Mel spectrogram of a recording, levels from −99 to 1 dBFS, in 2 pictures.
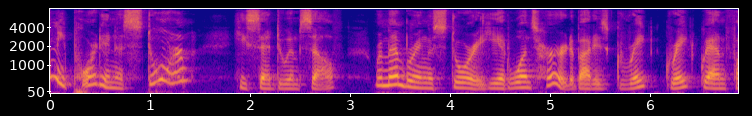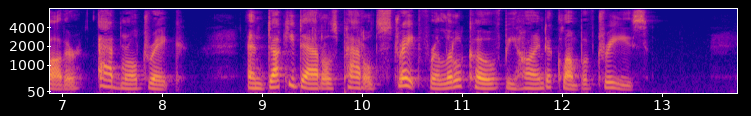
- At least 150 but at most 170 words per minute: Yes, average, 160 wpm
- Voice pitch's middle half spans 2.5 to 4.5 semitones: No, average, 5.3 semitones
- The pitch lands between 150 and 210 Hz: Yes, medium, 185 Hz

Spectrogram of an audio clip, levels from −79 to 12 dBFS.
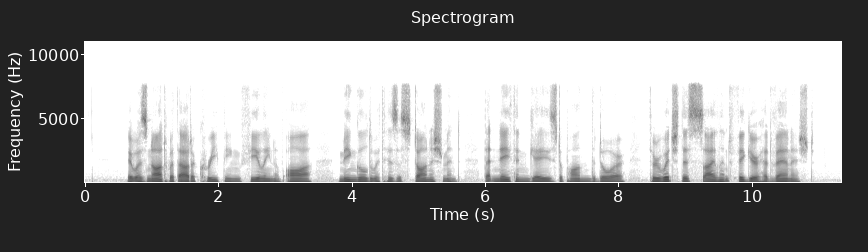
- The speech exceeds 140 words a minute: No, slow, 135 wpm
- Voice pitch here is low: Yes, low, 115 Hz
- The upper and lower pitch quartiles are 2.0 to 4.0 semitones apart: Yes, narrow, 2.5 semitones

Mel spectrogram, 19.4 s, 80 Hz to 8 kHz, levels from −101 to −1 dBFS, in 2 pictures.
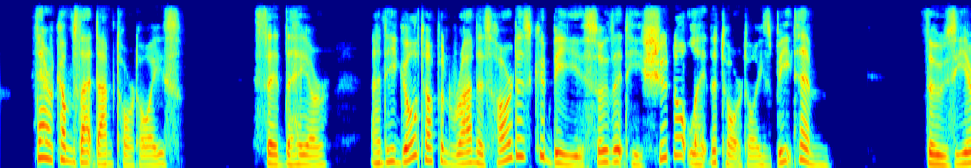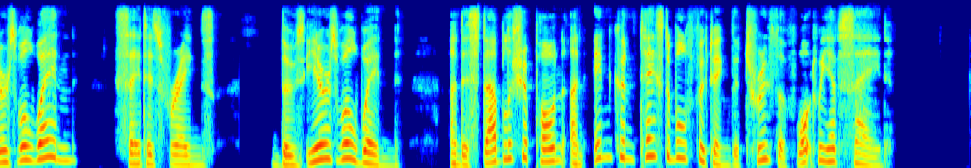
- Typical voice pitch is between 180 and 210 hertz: Yes, high, 190 Hz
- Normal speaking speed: Yes, average, 165 wpm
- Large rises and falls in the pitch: Yes, wide, 6.6 semitones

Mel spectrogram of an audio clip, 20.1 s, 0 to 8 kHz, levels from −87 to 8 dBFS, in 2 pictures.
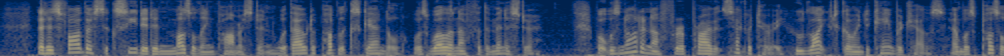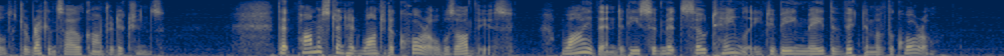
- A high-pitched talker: No, medium, 155 Hz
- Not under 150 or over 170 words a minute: No, average, 180 wpm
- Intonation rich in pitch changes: No, average, 4.1 semitones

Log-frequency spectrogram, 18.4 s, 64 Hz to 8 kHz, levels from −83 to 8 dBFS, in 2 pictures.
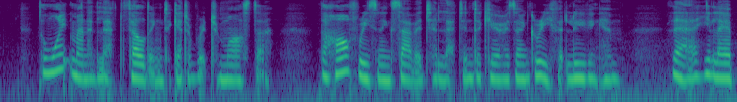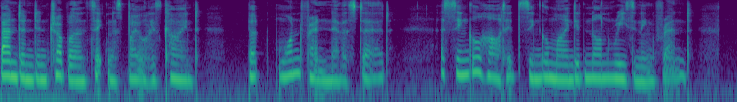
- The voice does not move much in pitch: Yes, narrow, 2.3 semitones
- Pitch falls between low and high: No, high, 200 Hz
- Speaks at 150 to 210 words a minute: Yes, average, 165 wpm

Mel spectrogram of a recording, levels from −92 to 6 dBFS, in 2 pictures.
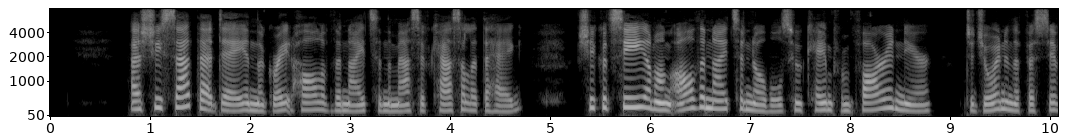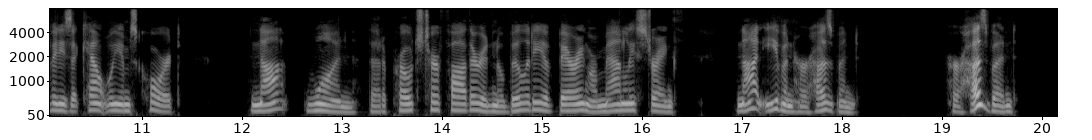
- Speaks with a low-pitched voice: No, medium, 185 Hz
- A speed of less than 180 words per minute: No, average, 185 wpm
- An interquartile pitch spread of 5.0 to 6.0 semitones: No, average, 2.9 semitones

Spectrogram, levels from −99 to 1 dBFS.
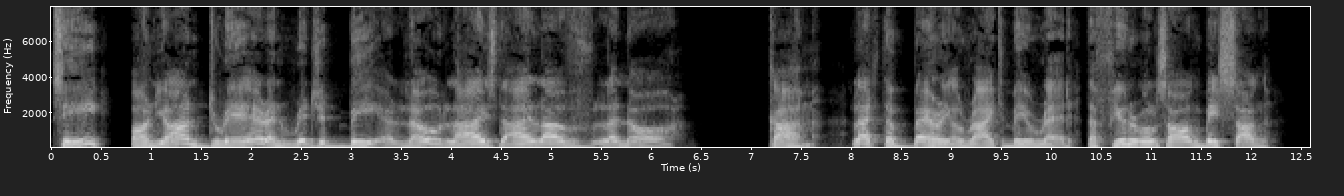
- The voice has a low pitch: No, medium, 175 Hz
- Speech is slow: Yes, slow, 110 wpm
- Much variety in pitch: Yes, wide, 5.9 semitones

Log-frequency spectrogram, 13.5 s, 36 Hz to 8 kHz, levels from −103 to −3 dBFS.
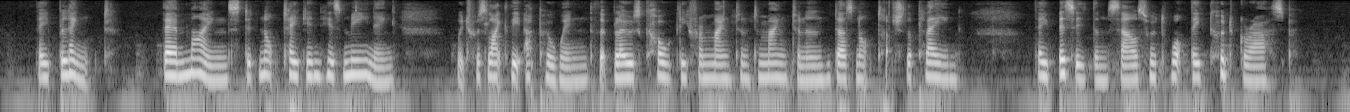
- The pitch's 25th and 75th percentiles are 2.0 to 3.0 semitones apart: Yes, narrow, 2.6 semitones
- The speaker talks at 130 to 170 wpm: Yes, average, 165 wpm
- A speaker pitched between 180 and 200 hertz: Yes, medium, 185 Hz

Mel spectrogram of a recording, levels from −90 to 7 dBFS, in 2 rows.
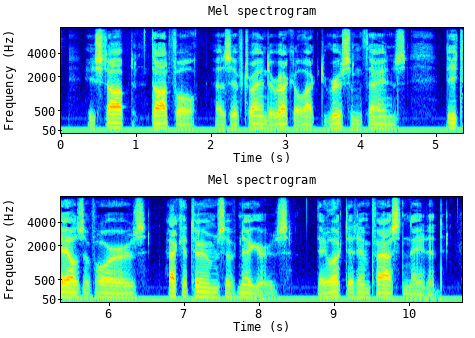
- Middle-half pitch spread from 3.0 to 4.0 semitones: No, narrow, 2.6 semitones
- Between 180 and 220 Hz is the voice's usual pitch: No, very low, 85 Hz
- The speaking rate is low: Yes, slow, 120 wpm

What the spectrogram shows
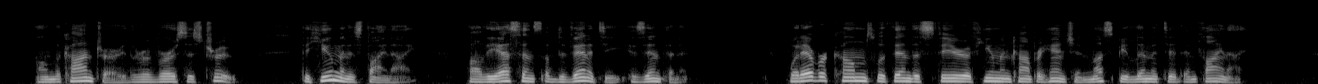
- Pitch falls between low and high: No, low, 130 Hz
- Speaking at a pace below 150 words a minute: Yes, average, 140 wpm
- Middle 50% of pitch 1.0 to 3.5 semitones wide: No, average, 3.9 semitones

